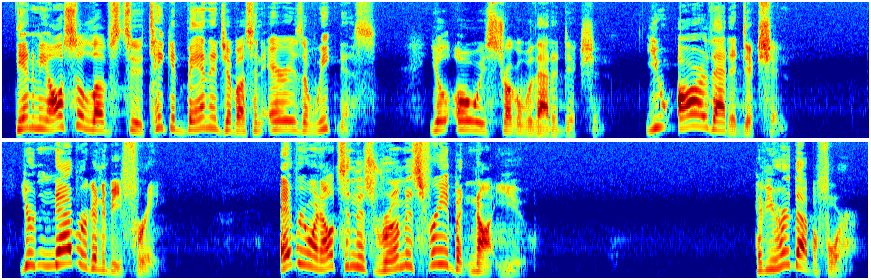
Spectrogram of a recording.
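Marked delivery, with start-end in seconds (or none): 4.2-13.9 mock accusatory voice. Voicing what the enemy says to a struggling person: imitating an accusatory voice. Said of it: "the enemy always uses an accusatory voice".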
